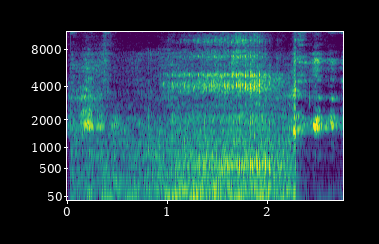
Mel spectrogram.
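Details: A sustained low, rumbling snore from an adult man who fell asleep in a quiet room during a podcast conversation; snoring.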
